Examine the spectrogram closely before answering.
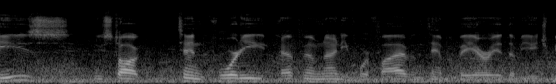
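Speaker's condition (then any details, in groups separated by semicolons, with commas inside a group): No condition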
